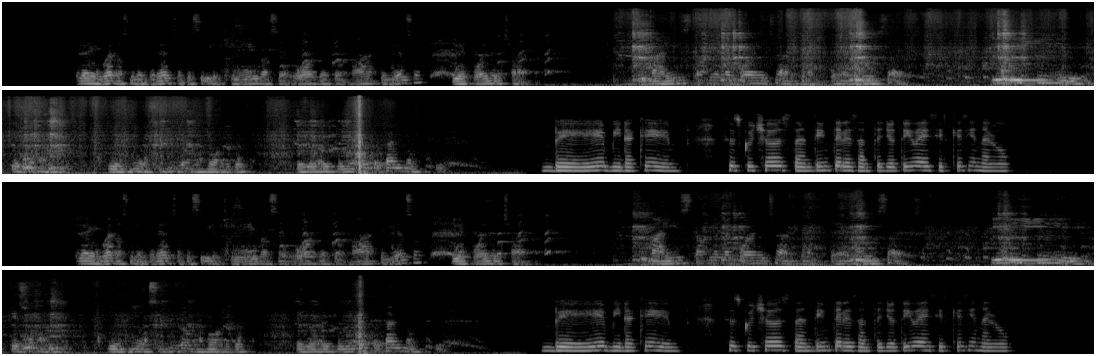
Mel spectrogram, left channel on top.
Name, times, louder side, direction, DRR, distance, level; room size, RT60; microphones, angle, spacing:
voice 1, 0.7-4.2 4.5-5.3 6.4-9.1 9.9-11.6 12.0-13.4 13.9-15.4, left 2 dB, 40° right, 1.2 m, -39 dB
Laughter, 2.2-3.9 4.3-5.9 8.3-11.4 11.7-13.4 14.0-14.1 14.4-15.8, right 1 dB, 25° right, 1.4 m, -53 dB
sound 1, 5.5-16.1, left 8 dB, 65° left, 0.4 m, -40 dB
voice 2, 10.1-10.7 16.3-21.0, left 1 dB, 15° left, 0.5 m, -37 dB
4.7 x 2.1 x 2.2 m
head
